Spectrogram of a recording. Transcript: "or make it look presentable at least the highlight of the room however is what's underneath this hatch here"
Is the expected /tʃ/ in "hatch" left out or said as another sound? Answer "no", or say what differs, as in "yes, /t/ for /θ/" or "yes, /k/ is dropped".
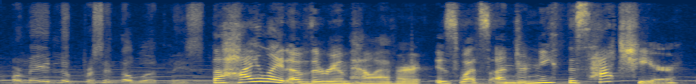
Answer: no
